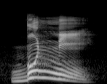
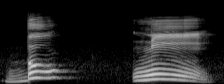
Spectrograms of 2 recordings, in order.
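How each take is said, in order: First: Said in the usual way. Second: "bunni" split into bu and ni, pause between; two isolated beats for "bunni", first one high; syllable by syllable. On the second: Shown as a demonstration. Teacher cutting the word into two, syllable by syllable. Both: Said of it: "two syllables".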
